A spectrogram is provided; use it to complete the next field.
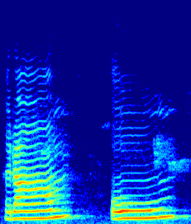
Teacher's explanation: प्लुत स्वर के अंतर्गत राम, ओम, जिसको हम खींच के बोलते हैं, यहाँ पर 3 या 3 से अधिक मात्राएं आती हैं।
